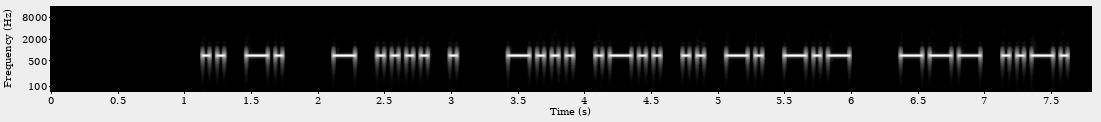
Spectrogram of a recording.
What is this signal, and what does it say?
Morse code, heard as a keyed tone, about 22 wpm, 700 Hz. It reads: IN THE BLINK OF
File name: practice / 22wpm / Sets of 6 Words - 22wpm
